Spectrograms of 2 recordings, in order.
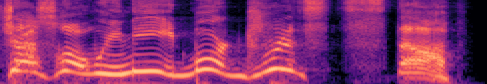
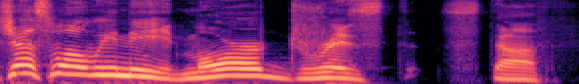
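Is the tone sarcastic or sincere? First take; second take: sincere; sarcastic. First: It is said in a sincere tone. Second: It is said in a sarcastic tone.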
